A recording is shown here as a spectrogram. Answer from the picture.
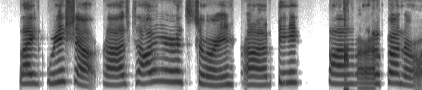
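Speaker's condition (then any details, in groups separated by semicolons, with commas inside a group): ALS; sporadic form, cause unknown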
